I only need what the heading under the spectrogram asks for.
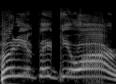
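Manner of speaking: high-pitched, sleepy, sleep-talking yell.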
